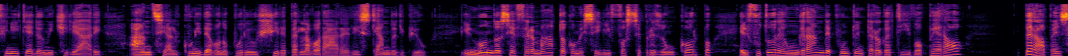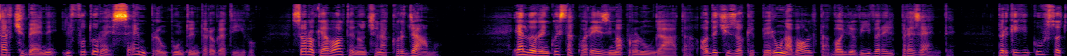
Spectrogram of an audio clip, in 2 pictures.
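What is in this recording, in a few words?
Italian, General; GoLocalise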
